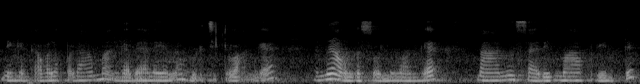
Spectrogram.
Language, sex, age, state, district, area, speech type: Tamil, female, 60+, Tamil Nadu, Salem, rural, spontaneous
